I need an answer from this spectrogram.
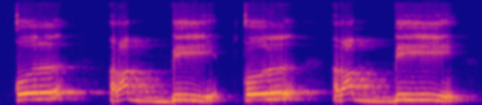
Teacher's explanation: یہاں پہ قاف کو را سے ملائیں گے, لام نہیں پڑھا جائے گا. قل ربی قل ربی, را کے اوپر زبر ہے, را پر پڑھا جائے گا.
